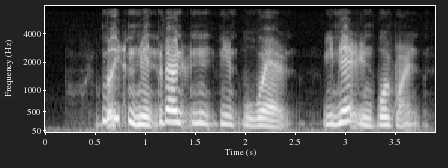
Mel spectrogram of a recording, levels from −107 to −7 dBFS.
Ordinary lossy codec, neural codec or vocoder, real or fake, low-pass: none; autoencoder, 22.05 kHz, a latent of 192 numbers a frame, VITS, trained on many speakers; fake; 7.2 kHz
